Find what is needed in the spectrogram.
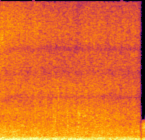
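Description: Ship's wake waves breaking on a beach, a steady rush of surf and foaming water.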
